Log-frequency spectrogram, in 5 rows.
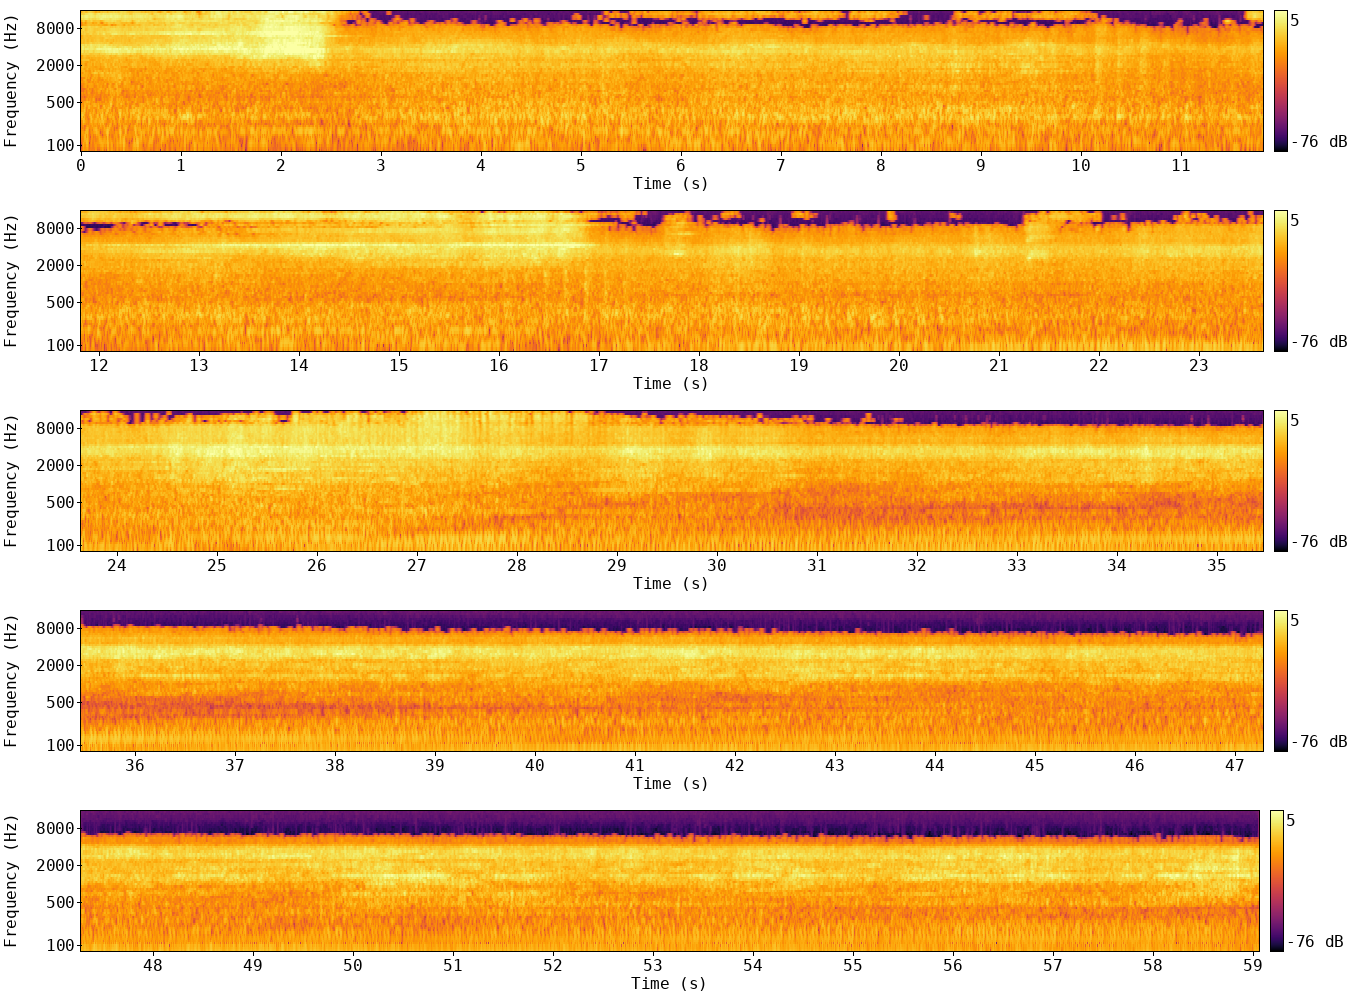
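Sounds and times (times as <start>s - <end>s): freight train rumbling past: 0.0s - 59.0s.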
